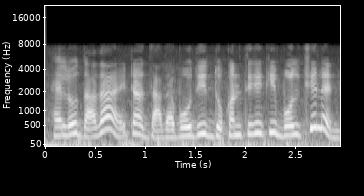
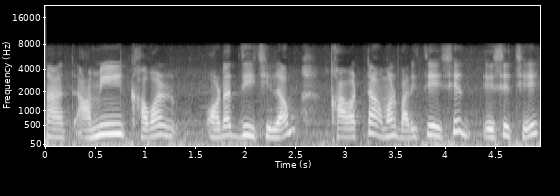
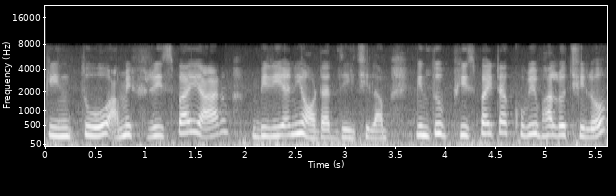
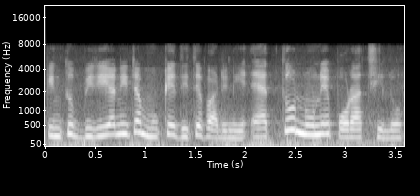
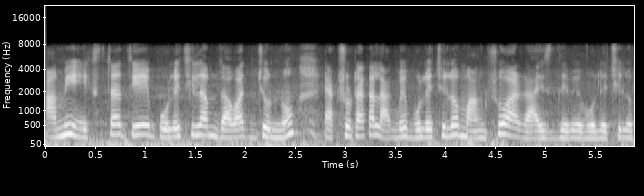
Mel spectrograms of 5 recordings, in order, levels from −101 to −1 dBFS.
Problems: background conversations at intervals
